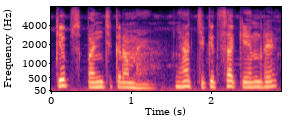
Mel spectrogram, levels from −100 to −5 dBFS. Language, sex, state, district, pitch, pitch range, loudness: Hindi, male, Madhya Pradesh, Bhopal, 170 Hz, 165-190 Hz, -20 LUFS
